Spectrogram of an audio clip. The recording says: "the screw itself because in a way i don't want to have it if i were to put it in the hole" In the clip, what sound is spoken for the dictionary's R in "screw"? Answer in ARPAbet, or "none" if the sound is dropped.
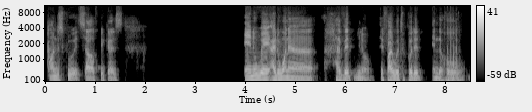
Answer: none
